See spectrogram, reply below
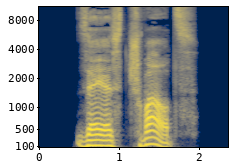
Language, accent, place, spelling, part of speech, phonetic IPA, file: German, Germany, Berlin, sähest schwarz, verb, [ˌzɛːəst ˈʃvaʁt͡s], De-sähest schwarz.ogg
- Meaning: second-person singular subjunctive II of schwarzsehen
